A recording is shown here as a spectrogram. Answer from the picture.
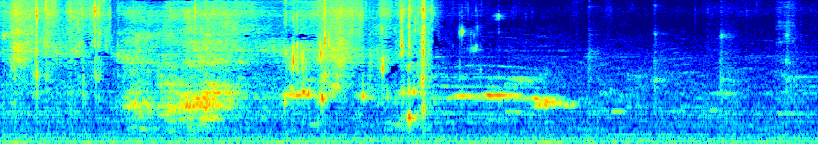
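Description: Wet sand-cement lumps being squeezed and crumbled by hand under water in a basin: gritty crunching and sloshing with sharp crackles. It stops about three seconds in, leaving only faint scattered ticks and drips.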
